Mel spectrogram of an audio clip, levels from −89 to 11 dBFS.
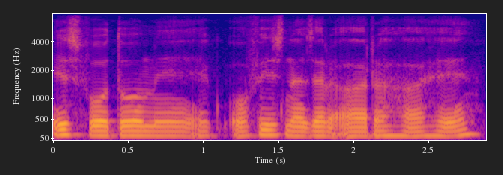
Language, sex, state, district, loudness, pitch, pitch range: Hindi, male, Arunachal Pradesh, Lower Dibang Valley, -16 LUFS, 110 Hz, 110-115 Hz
